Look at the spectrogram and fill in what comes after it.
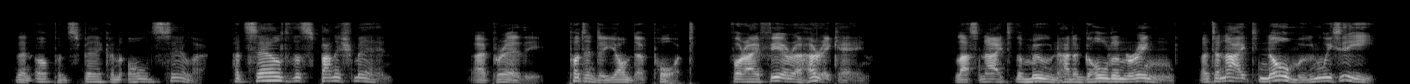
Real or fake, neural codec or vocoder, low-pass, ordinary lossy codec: real; none; 7.2 kHz; AAC, 48 kbps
